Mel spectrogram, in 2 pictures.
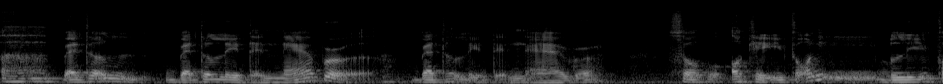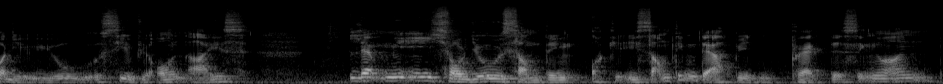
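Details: Adult man with spinocerebellar ataxia, diagnosed by a neurologist about 20 years earlier after trembling hands and unsteady walk; has had speech therapy; ataxic dysarthria.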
